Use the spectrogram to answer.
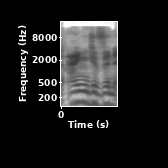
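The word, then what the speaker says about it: Angevin: and brother of richard who lost his father's angervan empire did i pronounce that right yeah that's the the yeah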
